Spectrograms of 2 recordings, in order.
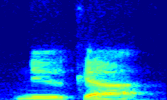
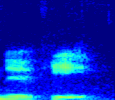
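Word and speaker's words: nuchae: guy in here that green depicts the ligamentum nuka as i've been saying it but i just learned that it's pronounced nukey i'm gonna keep saying nuka i'm sure for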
